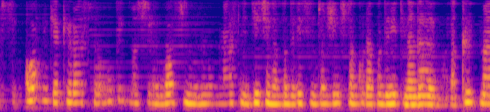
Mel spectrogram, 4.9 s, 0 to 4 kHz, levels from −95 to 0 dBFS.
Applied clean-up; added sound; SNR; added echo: neural mask model DeepFilterNet 3.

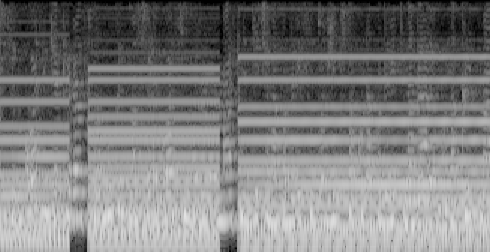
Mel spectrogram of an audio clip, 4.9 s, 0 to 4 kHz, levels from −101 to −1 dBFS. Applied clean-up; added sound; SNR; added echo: none; Organ; -3 dB; reverberation time 0.5 s.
